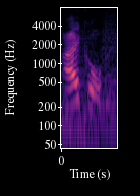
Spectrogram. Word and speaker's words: Eichel: lead but here's Jack Eichel he's going to take it in for the score here he's so good because his name rhymes with Michael moving on the the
